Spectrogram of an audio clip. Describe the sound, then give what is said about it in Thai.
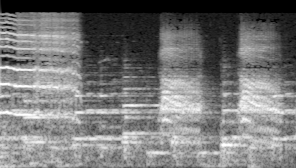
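A crow caws three times in a harsh, raspy, evenly spaced series, the first call longest, with no talking over it. “กากับเหยี่ยวนั้นเป็นเพื่อนที่รักกัน อาศัยอยู่ที่ต้นไม้เดียวกัน แต่คนละกิ่งเพียงเท่านั้น”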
